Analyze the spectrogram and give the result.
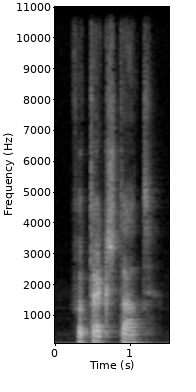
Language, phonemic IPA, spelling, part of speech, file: Dutch, /vər.ˈtrɛk.stat/, vertrekstaat, noun, Nl-vertrekstaat.ogg
- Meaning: timetable of departures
